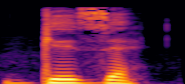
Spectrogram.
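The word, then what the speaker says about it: Gueuze: But no, this is it's a sour beer, and it's actually a goose, or goose, I think is how you pronounce it. – Goose. – It's a wild fermented, it's another wheat beer, but it's wild fermented. And made in relatively small quantity, so. – Gizze. Like that.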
